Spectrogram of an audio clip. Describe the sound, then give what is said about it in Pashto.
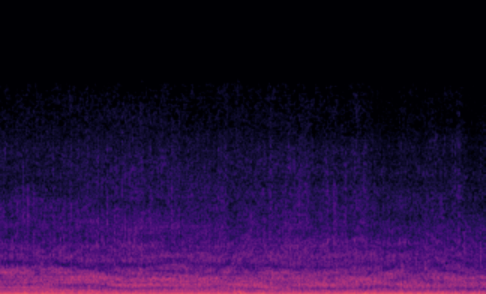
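A tractor engine drones as it ploughs a broad green field, a loud, steady, unbroken roar with a low humming undertone lasting throughout. “خو نه وشت کلن اسلام الدین په یو پراخ شنه ساحه کې په ټراکټر ځکه اړوي او د کالو کو د کرلو لپاره چمتواله نیسي.”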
